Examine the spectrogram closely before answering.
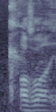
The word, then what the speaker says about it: Azlan: Azlan, yeah, that's right. That's how you pronounce the name.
